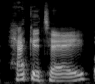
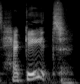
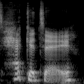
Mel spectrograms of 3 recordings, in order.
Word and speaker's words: Hecate: So the correct pronunciation is Hecate. – Oh, okay. – But I always read it as Hecate because it's H-E-K-A-T-E. – Yes. – But it's Hecate, and it's the goddess with three faces.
